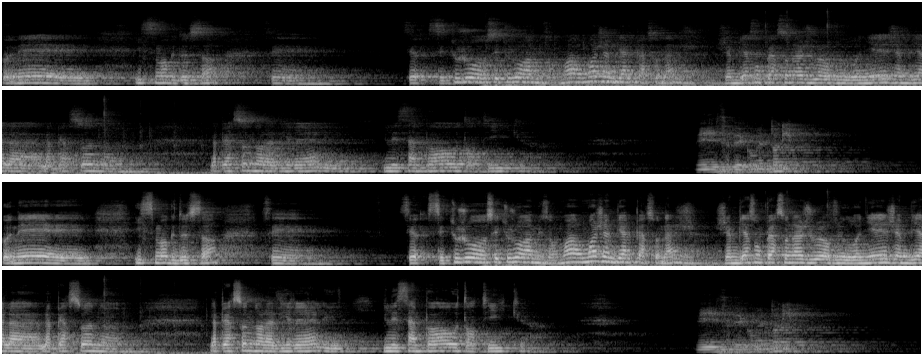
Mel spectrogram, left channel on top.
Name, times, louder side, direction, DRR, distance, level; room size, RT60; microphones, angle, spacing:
voice 1, 0.0-3.4 4.0-12.8 13.0-14.7, right 4 dB, 85° right, 0.4 m, -23 dB
sound 1, 4.8-11.9, equal, 5° left, 0.5 m, -40 dB
voice 2, 16.1-17.1, left 1 dB, 30° left, 1.0 m, -30 dB
8.0 x 3.7 x 6.0 m
head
